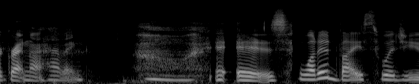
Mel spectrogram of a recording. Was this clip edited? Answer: yes; 1 cut; at 2.9 s

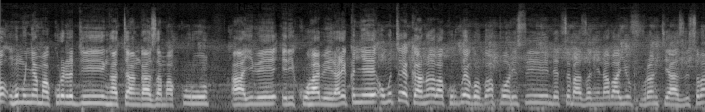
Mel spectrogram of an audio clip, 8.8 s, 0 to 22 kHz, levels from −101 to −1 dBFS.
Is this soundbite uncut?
no; 1 cut; at 4.4 s

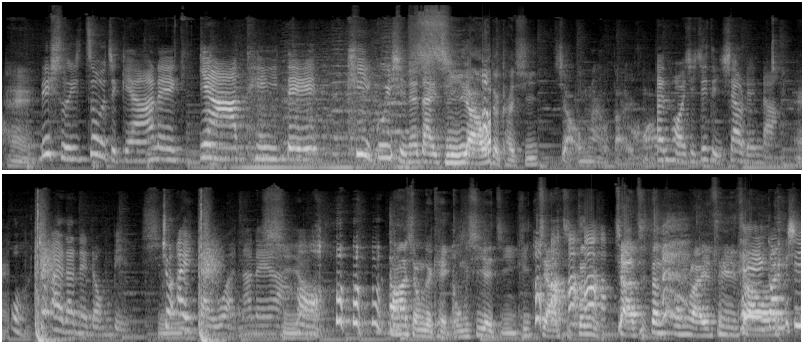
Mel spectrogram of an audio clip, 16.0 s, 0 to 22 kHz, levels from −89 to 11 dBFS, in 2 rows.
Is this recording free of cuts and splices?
no; 4 cuts; at 1.9 s, 4.9 s, 6.6 s, 7.9 s

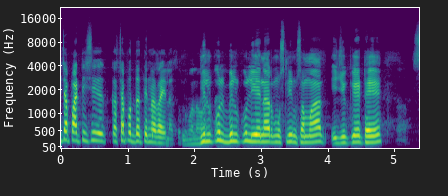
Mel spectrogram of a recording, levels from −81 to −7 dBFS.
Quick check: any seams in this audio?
no; 0 cuts

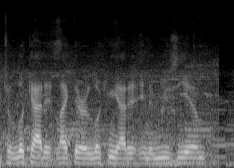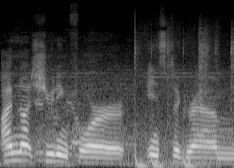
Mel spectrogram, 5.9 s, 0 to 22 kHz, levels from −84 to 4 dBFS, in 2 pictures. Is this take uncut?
no; 2 cuts; at 2.9 s, 4.6 s

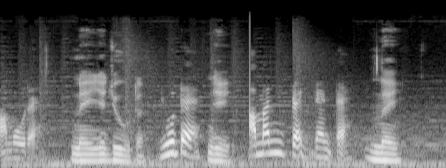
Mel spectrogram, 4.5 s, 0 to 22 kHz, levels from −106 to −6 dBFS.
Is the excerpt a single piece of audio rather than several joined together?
no; 3 cuts; at 1.4 s, 2.4 s, 3.6 s

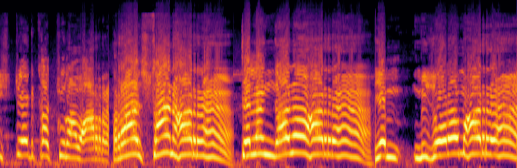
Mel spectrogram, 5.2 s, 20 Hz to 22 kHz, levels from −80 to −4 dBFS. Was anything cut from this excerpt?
yes; 3 cuts; at 1.1 s, 2.3 s, 3.7 s

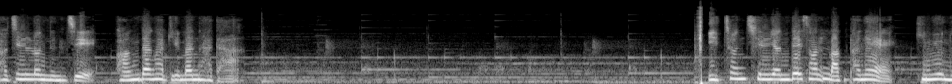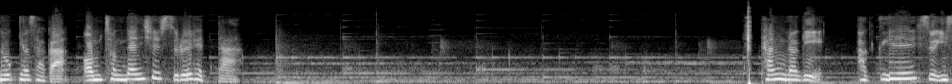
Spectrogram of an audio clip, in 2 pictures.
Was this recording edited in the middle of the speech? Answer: yes; 1 cut; at 12.8 s

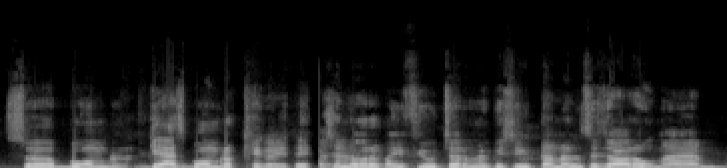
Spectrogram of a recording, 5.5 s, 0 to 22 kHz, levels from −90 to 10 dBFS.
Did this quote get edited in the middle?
yes; 1 cut; at 2.5 s

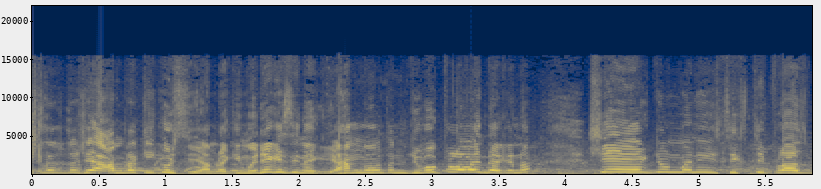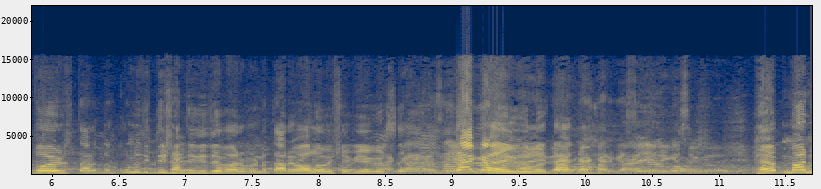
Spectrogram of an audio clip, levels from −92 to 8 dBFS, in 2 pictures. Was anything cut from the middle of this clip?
no; 0 cuts

